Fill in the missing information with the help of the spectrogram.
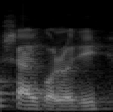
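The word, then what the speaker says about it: psychology: अब दूसरे वाले में साइकोलॉजी, क्या पढ़ा जाता है इसको, साइकोलॉजी। तो साइकोलॉजी में SYCHOLY का किया हमने और पी को प्रोनाउंस नहीं किया, तो पी साइलेंट है।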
